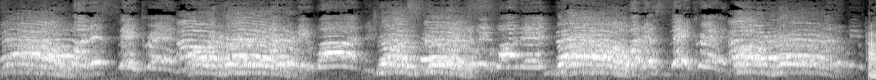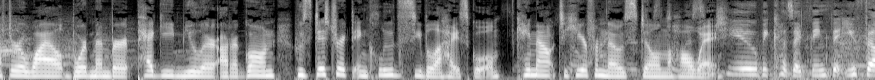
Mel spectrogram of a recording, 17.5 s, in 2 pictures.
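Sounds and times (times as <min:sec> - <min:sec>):
protesters demonstrating in a tiled hallway: 0:00.0 - 0:10.6
speech: 0:08.8 - 0:17.5.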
